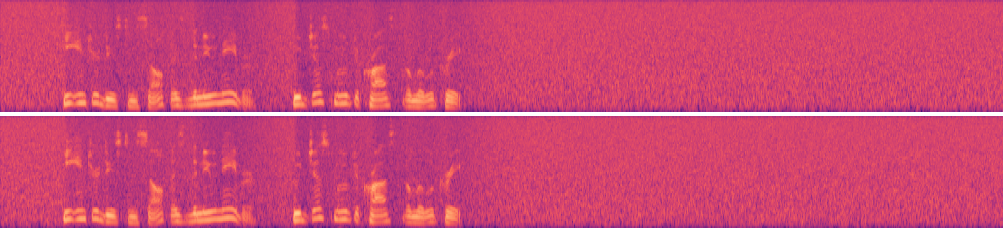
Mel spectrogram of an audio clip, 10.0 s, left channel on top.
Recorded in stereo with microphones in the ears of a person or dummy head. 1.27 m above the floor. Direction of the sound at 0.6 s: 20° right (ahead or behind).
